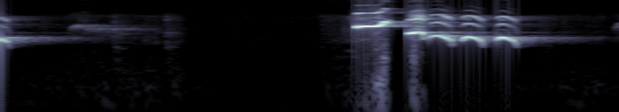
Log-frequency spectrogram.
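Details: Javan kingfisher in Indonesia calling: after a faint note and a short pause, one loud phrase opens with a sharp high note and runs into four rapid, arching, down-slurred chirps.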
